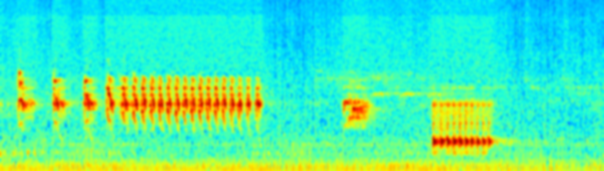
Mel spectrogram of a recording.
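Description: A faint bird calling: three quick notes lead into a fast, even trill that lasts about a second and a half. Then comes a short single note, and a second, lower trill about four and a half seconds in.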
